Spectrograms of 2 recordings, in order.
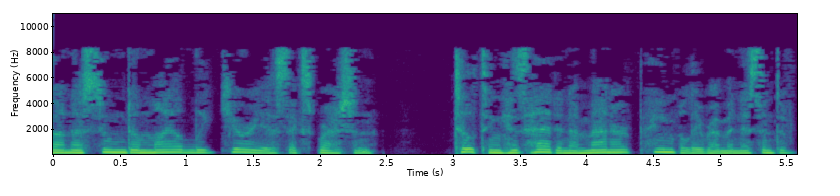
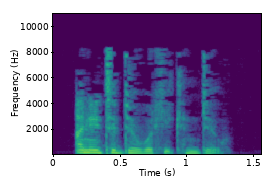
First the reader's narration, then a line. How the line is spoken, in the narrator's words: she said flatly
